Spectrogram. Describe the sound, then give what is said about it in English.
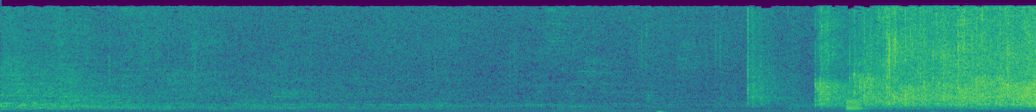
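Audience clapping, faint and continuous, over a steady low hum, with the sound shifting and growing slightly louder near the end. “I don't know why you are clapping.”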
